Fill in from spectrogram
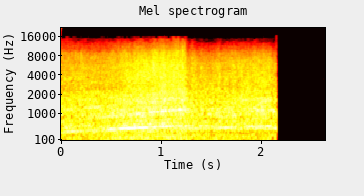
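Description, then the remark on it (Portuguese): A Formula 1 car roars loudly, its engine pitch climbing steadily as it accelerates along the track at Silverstone, before the sound cuts off abruptly. No one speaks. “E ele tá postando ah. alguns vídeos do, do carro rodando.”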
